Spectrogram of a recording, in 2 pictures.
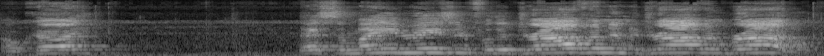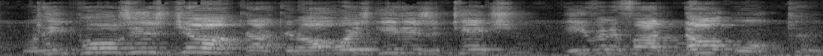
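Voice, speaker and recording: A man's voice: very high-pitched, fairly quick, a bit bright, slight background noise. A man, a horse trainer explaining his work while riding in an outdoor round pen, in a drawling, folksy way. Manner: drawling, folksy, preachy asides, soothing whoas to the horse. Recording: distant echoey outdoor recording.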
